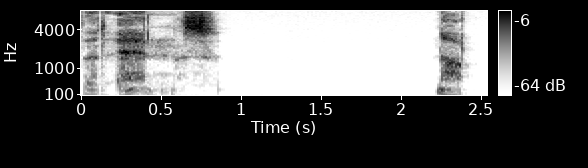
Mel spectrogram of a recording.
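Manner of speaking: hushed, drawn-out dirge recital; a hint of a mournful bard; Shakespearean dirgy voice. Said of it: "can you recite some Shakespeare".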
